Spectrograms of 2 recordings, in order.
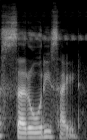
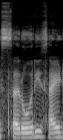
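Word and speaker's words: sororicide: Next word है हमारा सरोरी साइड। Mind this, इसे पढ़ेंगे सरोरी साइड, लिखा है सोरोरी साइड, पढ़ेंगे सरोरी साइड।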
